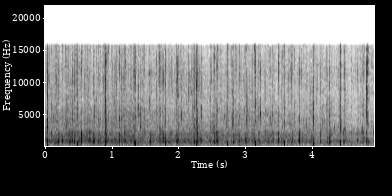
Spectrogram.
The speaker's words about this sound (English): Hey, would you guys applaud? Big group of people.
